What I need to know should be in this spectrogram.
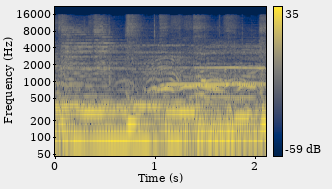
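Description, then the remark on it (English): A loud crowd at a rally cheers continuously, a dense roar of many voices with scattered whoops and shouts rising above it throughout. “Another cheer from the crowd.”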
